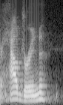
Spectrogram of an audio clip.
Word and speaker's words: Hadron: The European Organization for Nuclear Research, CERN, recently announced they will be starting up their Hadron. – Thank you for not pronouncing it hard on.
